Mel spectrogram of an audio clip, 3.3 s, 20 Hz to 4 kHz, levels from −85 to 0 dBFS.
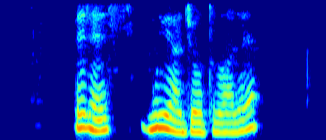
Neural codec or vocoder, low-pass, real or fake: vocoder, 44.1 kHz, 128 mel bands every 512 samples, BigVGAN v2; 3.6 kHz; fake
